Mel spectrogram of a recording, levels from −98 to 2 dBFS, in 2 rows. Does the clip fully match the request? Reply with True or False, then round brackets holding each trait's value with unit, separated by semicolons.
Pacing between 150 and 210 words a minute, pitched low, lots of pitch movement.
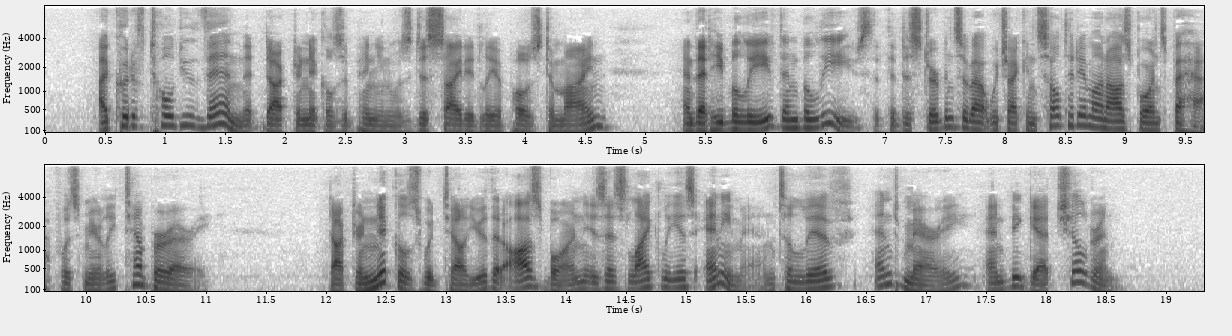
True (165 wpm; 115 Hz; 7.2 semitones)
